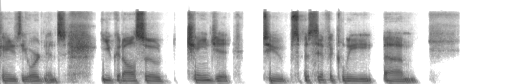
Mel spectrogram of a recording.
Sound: inhales

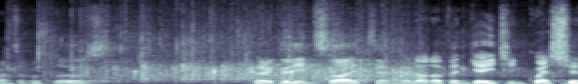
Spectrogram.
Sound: applause

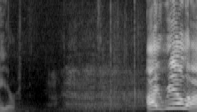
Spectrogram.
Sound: laughter

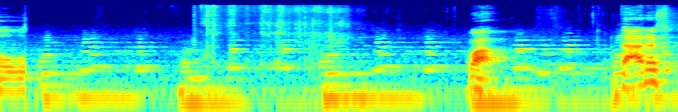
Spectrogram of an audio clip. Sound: apple crunches loudly

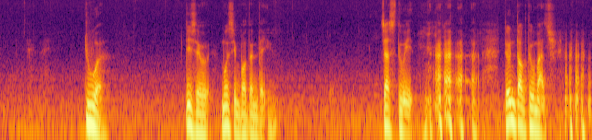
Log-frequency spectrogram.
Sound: both laugh

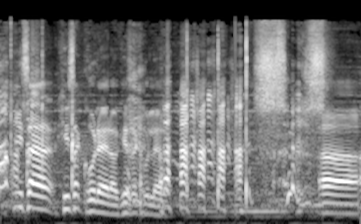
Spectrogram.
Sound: laughs

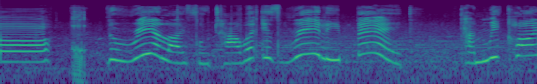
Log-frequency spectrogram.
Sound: snorts

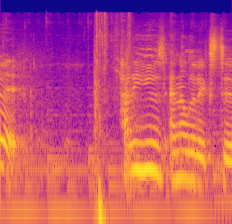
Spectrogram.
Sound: camera snapshot

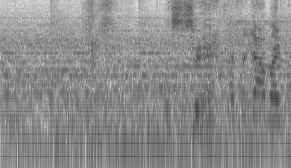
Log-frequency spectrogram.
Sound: wet slurp

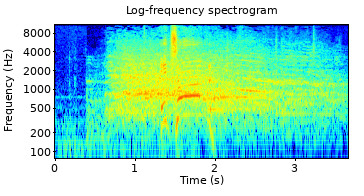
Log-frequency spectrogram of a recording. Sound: crowd cheering

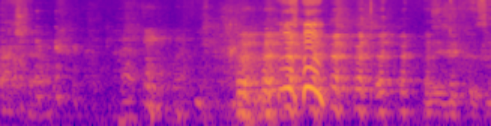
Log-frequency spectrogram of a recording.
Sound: laughing

